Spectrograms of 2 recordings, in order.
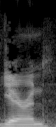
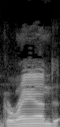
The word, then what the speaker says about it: Garand: devised the m1 garen first fact is it's pronounced garen a lot of people get mad when i call it grand i'm american so i speak american and i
